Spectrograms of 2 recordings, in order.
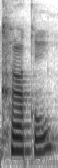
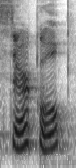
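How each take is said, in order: First: The word begins with a K sound. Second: The word begins with an S sound. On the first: The speaker calls it wrong. "I was saying Kirkle" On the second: The speaker calls it right. "but it's Circle"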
